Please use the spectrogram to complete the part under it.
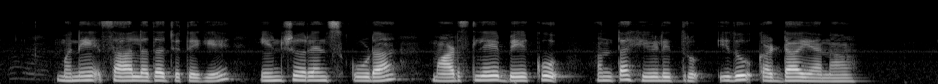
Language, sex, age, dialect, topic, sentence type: Kannada, female, 31-35, Central, banking, question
